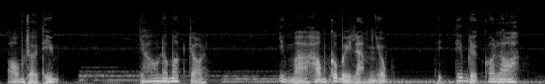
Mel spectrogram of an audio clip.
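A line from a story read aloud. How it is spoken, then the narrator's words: Hurried muttering woman. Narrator (Vietnamese): Một người đàn bà vội, miệng lẩm bẩm nói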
